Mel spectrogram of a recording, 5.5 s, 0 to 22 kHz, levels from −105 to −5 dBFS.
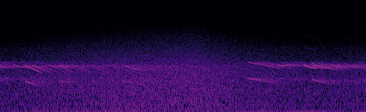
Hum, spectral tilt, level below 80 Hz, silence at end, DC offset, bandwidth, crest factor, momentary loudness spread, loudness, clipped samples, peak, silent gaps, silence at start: none; -3.5 dB/octave; -82 dBFS; 0 s; under 0.1%; 12 kHz; 14 dB; 5 LU; -63 LUFS; under 0.1%; -50 dBFS; none; 0 s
